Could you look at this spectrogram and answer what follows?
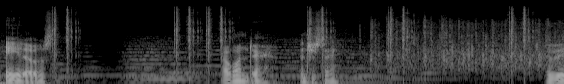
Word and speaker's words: Eidos: I've been pronouncing the Idios, but he said Eidos.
